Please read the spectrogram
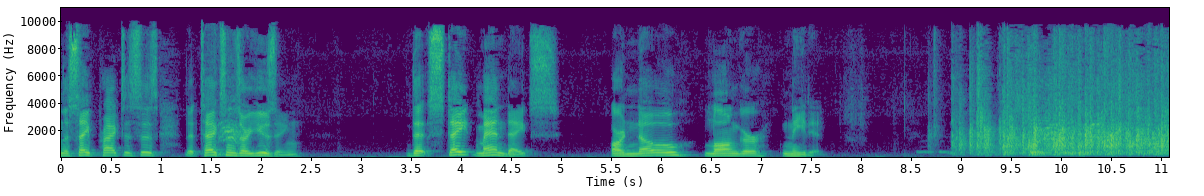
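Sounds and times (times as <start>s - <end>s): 
speech: 0.0s - 2.5s, 3.4s - 7.7s
crowd applause and cheering: 8.6s - 11.0s.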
